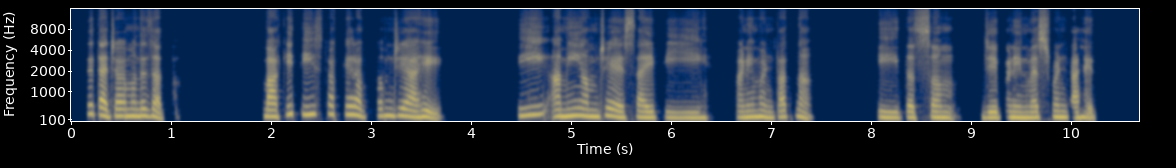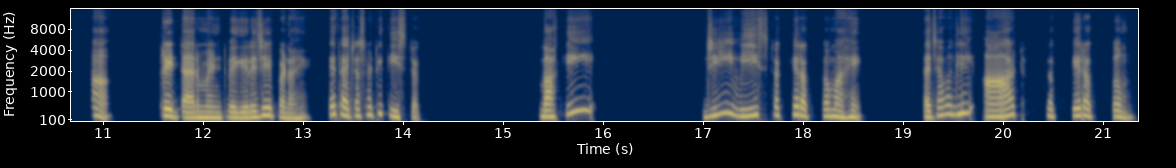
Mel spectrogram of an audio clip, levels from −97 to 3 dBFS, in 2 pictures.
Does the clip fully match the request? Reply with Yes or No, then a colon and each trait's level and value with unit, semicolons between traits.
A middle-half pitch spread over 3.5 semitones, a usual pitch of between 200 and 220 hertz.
Yes: average, 4.5 semitones; high, 205 Hz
